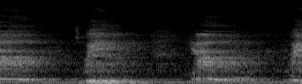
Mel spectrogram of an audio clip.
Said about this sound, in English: It's a breathing in and a breathing out. That's how we say his name authentically, I guess.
